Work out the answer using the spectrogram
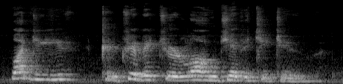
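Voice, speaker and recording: Over noticeable background noise, a woman talks at medium pitch and a fairly slow pace. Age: 80s+. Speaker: retired cosmetics saleswoman. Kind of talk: interview answer.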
